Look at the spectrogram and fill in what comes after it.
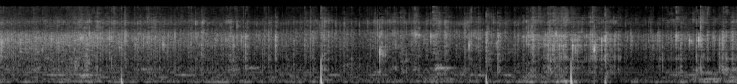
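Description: Crushed ginger and green chilli frying in hot oil with cumin and asafoetida: a steady sizzle full of small crackles, with a few sharp pops.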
